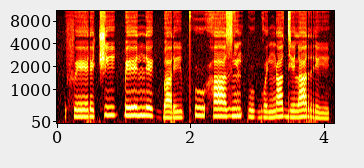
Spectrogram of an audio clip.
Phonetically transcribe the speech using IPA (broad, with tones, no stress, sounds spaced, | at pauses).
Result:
f eː˨ ɾ ɪ˨ t͡ʃ iː˦ k͡p eː˦ n e˦˨ ɡ͡b a˨ ɾ i˨ pʰ uː˦ h aː˦ z ĩ˦ p u˨ ɡʷ e˨ ŋ a˦ d i˨ l a˦ r i˨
